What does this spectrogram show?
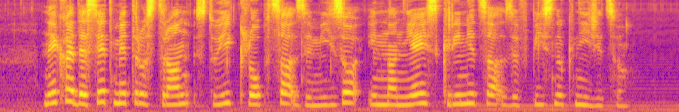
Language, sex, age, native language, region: Slovenian, female, 18-29, Slovenian, Pomurje region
